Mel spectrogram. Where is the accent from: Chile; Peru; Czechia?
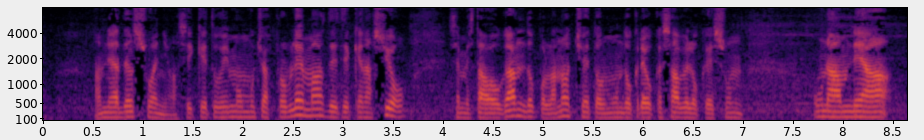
Czechia; now in Canary Islands, Spain; Yo soy de República Checa.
